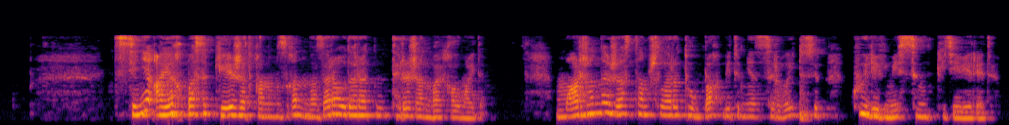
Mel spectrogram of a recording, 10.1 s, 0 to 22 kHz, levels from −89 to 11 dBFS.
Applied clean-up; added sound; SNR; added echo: none; none; none; none.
